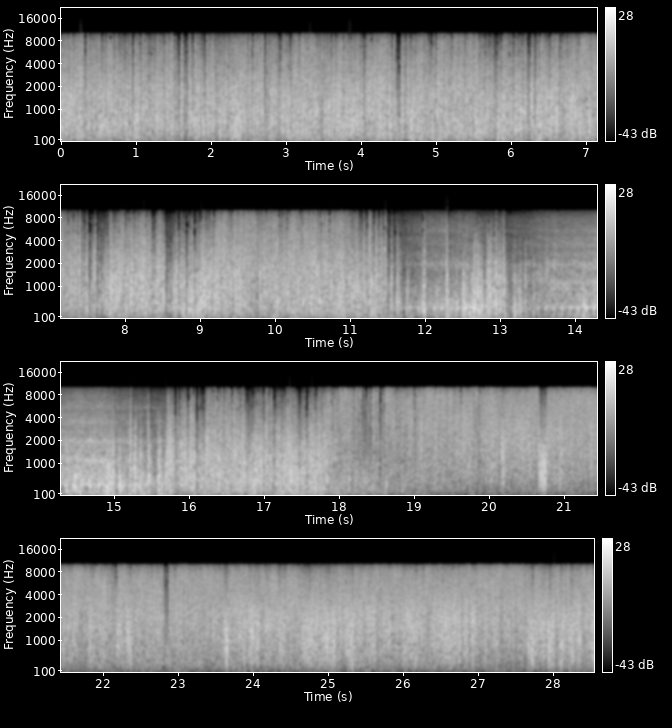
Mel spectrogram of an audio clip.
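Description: Wind rushing over the microphone at the open window of a moving passenger train, mixed with the train running over the rails, with many sharp clicks.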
